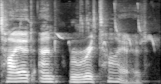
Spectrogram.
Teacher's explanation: You don't hear the R in there at all. It's more of a diphthong sound in the middle.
